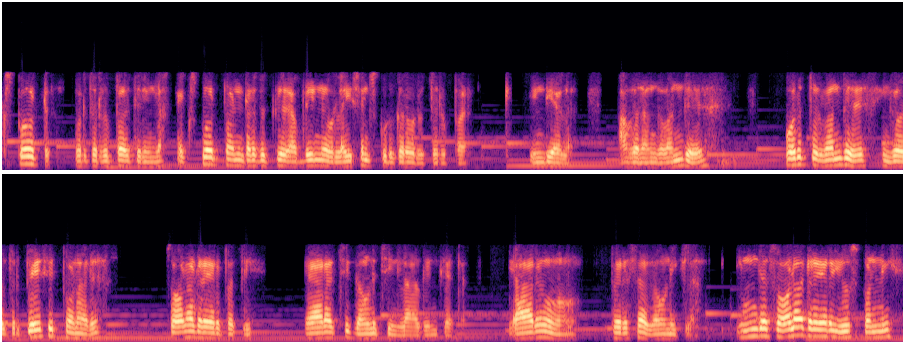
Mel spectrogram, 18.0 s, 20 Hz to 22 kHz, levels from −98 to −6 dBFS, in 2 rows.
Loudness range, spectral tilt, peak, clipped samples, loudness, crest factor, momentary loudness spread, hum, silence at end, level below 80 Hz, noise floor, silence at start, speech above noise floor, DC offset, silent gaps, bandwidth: 5 LU; -11 dB/octave; 0 dBFS; under 0.1%; -17 LUFS; 16 dB; 16 LU; none; 0 s; -62 dBFS; -39 dBFS; 0 s; 23 dB; under 0.1%; none; 4.1 kHz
